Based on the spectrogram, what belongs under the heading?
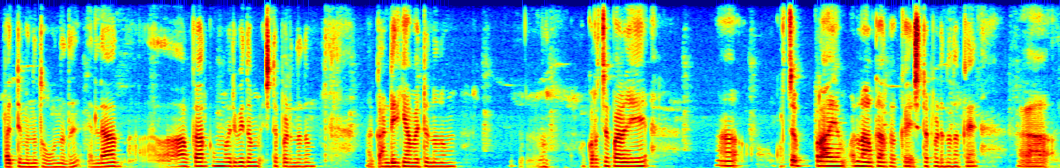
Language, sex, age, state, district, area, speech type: Malayalam, female, 45-60, Kerala, Wayanad, rural, spontaneous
